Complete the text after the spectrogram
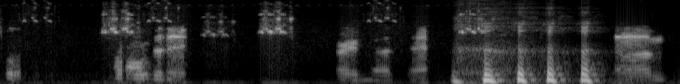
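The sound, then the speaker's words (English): Crickets chirp in a rapid series of short, uneven bursts, fairly clear, with brief pauses between them and no one talking. “There are crickets in the bunker.”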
